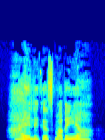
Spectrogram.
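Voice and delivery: high, loud, shrieking scream of alarm. After he hides in a bush, someone is heard: screaming. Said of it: "ein Schreien".

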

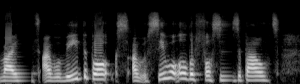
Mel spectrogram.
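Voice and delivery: ordinary talk

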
